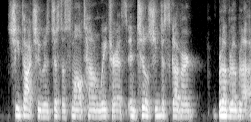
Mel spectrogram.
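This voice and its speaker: A put-on character voice, raspy and middle in pitch, with monotone, flat intonation at a moderate pace. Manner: dramatic, announcer-like.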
